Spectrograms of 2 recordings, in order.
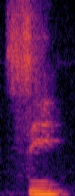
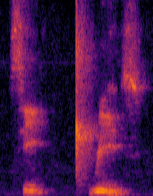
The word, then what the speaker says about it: series: But series has 2 because IES is not divided. So it's not C-re-S. No, it's just series.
